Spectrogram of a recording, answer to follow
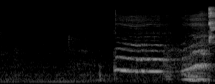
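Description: Baby macaque calling: one high, drawn-out cry that falls slightly in pitch, starting about a second in, then a short rising squeal near the end.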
